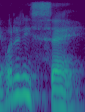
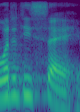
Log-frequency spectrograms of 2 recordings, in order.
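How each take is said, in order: First: Hushed repeat. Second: Said in the usual way. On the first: Real, not acted. Pastor quietly repeating his question to the congregation. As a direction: drop to a near-whisper on the repeat.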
